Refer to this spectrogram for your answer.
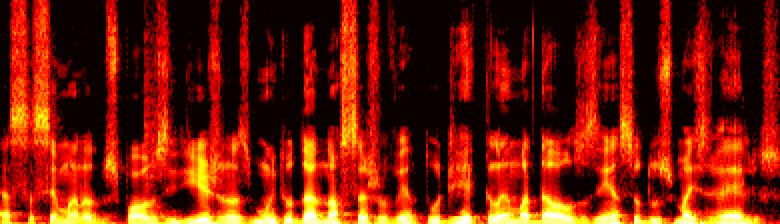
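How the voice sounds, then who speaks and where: On a very clean recording with a silent background, a man with a fairly low pitch and vocal fry talks at a moderate pace with hardly any pauses, his pitch swinging very widely. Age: 70s. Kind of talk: interview. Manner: halting.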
